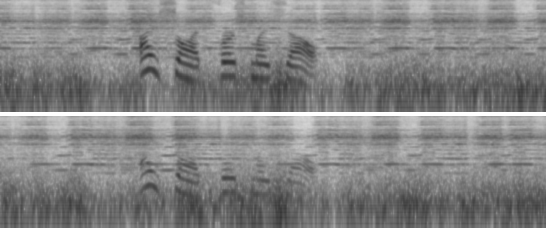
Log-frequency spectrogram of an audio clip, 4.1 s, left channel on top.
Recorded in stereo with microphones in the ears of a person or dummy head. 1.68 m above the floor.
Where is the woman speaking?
70° left (ahead or behind).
